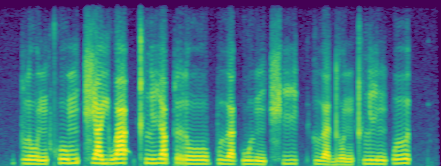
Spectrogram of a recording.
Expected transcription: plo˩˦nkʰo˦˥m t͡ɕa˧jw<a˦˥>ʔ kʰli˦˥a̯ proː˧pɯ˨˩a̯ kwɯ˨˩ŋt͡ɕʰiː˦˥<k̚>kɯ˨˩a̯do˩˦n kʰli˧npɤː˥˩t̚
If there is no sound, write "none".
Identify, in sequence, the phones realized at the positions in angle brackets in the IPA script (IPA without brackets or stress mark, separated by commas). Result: a˦˥, t̚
